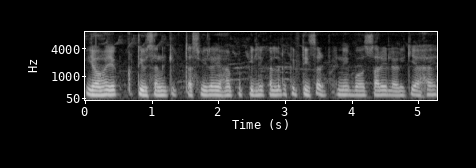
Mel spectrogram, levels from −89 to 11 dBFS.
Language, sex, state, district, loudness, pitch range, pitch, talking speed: Hindi, male, Maharashtra, Gondia, -20 LUFS, 150-160 Hz, 155 Hz, 205 wpm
